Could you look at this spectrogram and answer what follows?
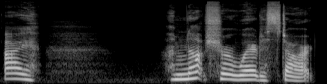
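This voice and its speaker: A woman's voice: a little high, slow pace, a little hiss or hum. A woman playing a poised, secretive femme fatale with a guarded, polished manner in a noir radio drama. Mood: guarded, hesitant. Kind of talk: 1940s noir radio acting.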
